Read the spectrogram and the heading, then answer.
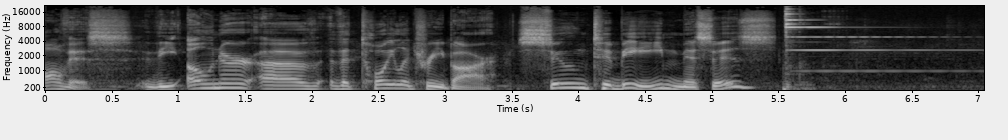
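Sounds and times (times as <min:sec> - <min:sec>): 
speech: 0:00.0 - 0:05.7
bell struck: 0:05.6 - 0:07.0.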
